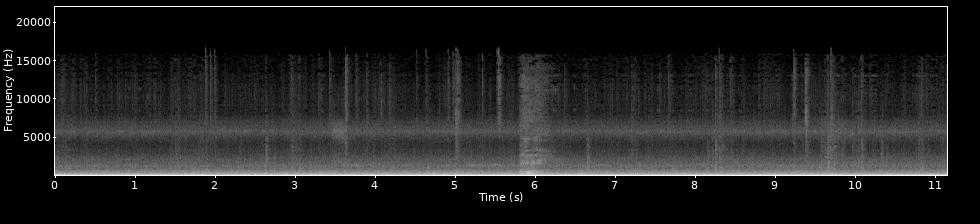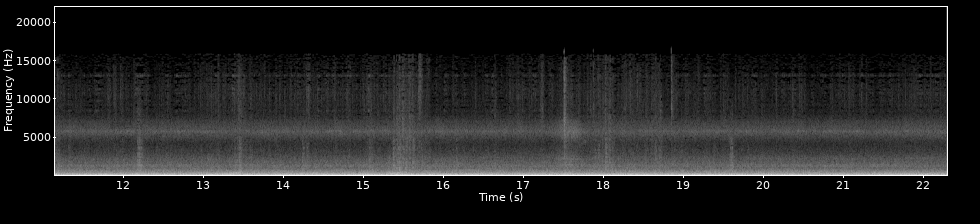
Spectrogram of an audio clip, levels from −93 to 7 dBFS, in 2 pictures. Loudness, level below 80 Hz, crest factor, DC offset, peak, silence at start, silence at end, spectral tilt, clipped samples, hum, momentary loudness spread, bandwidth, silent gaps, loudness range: -24 LUFS; -22 dBFS; 12 dB; under 0.1%; -6 dBFS; 0 s; 0 s; -8 dB/octave; under 0.1%; none; 2 LU; 7.8 kHz; none; 1 LU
